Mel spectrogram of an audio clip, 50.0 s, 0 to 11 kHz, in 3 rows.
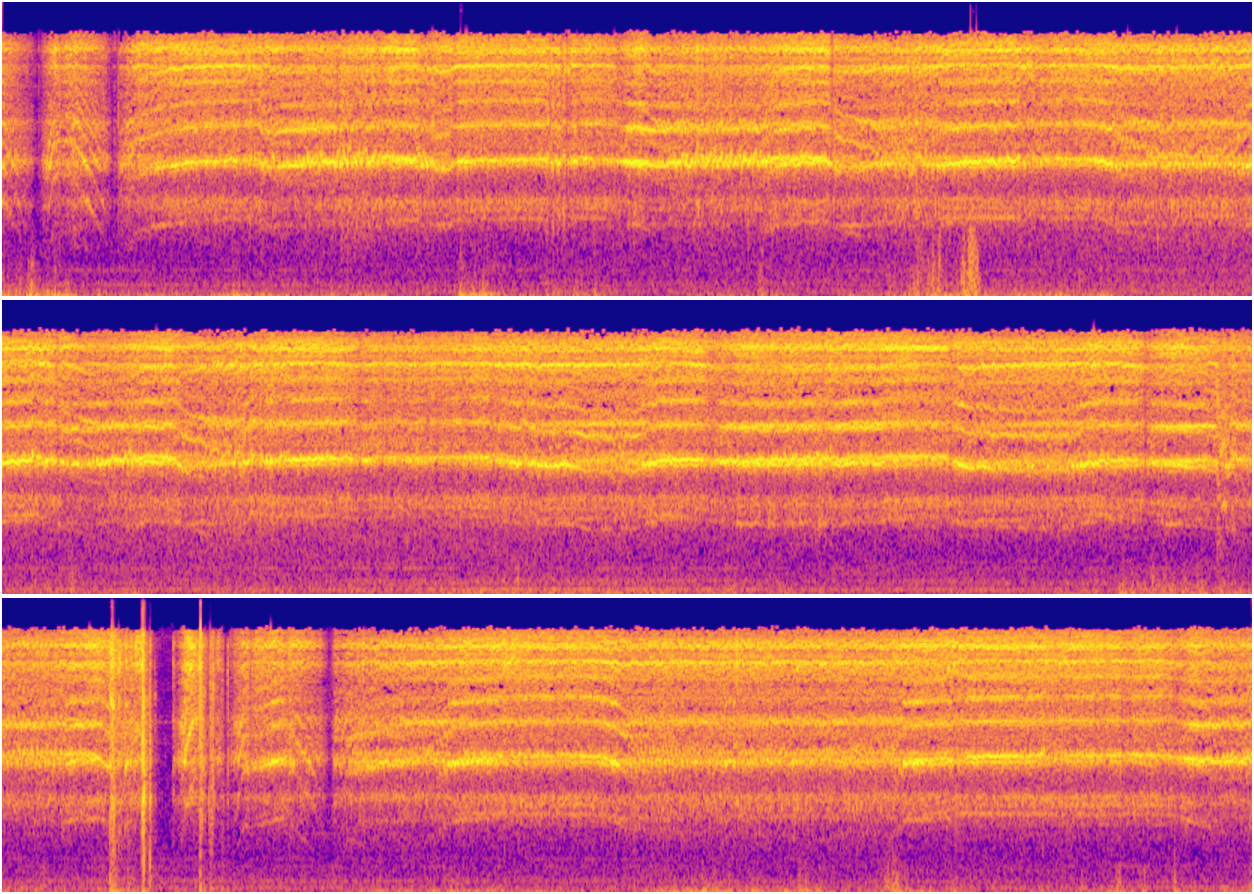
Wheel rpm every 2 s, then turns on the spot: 80, 210, 210, 230, 210, 210, 220, 220, 210, 210, 230, 230, 220, 220, 230, 220, 210, 180, 120, 180, 230, 200, 200, 230, 220.
none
